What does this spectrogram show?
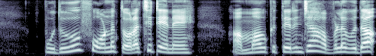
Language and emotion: Tamil, fearful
